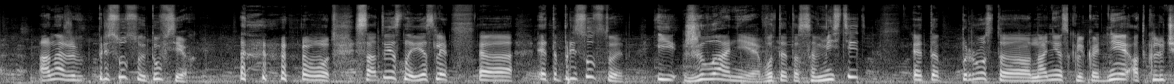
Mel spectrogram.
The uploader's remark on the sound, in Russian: Выставка "Поехали 2022". Записано в мобильной студии радиостанции с 2 по 4 декабря в Экспоцентре на Красной Пресне (Москва).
